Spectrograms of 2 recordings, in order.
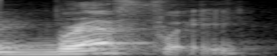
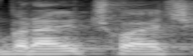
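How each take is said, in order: First: The name ends with a 'wait' sound. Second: The name ends with a 'white' sound. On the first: This is how the name is properly pronounced. "a pronúncia certa" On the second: This is how broadcasters in Brazil say the name.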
